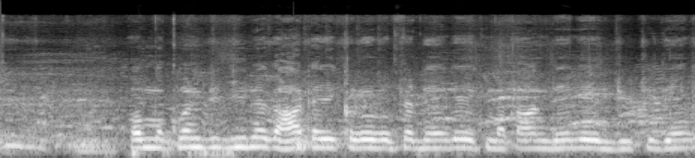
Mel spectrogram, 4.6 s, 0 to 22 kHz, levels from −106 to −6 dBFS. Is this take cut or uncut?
uncut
